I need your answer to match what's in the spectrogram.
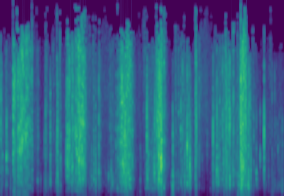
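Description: Wrapping paper crinkles and crackles in bursts of bright, rustling noise, with a few sharper rips as a birthday gift from a grandmother, a new mobile phone, is torn open; no one speaks.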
